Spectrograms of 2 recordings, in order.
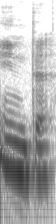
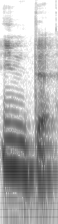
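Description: The two takes are said the same way.

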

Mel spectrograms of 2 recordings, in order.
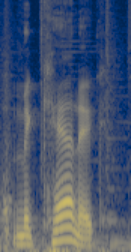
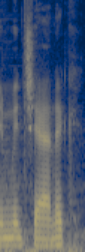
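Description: First: The ch is pronounced as k. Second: The ch is pronounced as ch. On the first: The speaker calls it right. "в некоторых случаях как К" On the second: The speaker calls it wrong. "а не"

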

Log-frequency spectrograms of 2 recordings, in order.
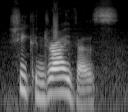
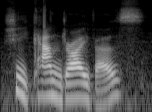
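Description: First: The vowel in 'can' is a weak, reduced schwa sound. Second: The vowel in 'can' is a full, open 'a' sound. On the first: "we say" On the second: "And instead of"

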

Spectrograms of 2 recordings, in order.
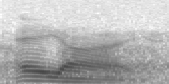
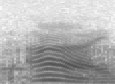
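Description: First: The name is said as two vowel sounds. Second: The name is said as one vowel sound. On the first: The speaker calls it wrong. "not Ai, I guess, as most people call it" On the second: The speaker calls it right. "It's pronounced I"

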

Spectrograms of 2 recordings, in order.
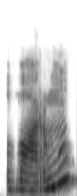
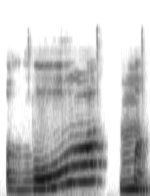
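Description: First: The word is read as spelled, with R. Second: The word has an O vowel and no R. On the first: "Пишеться ось так" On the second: "Читається через О. І Р не читається"

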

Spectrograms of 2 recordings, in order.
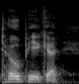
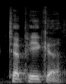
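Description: First: The first vowel is a full 'oh' sound. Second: The first vowel is a reduced 'uh' sound. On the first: This is how outsiders say the name. The speaker calls it wrong. "I love that we're saying Topeka" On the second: This is how locals say the name. The speaker calls it right. "everybody in Kansas says just... Topeka, like it's T-A-P-E-K-A"

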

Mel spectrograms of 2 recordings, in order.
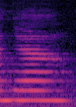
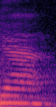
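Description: First: The syllable is said on a level tone. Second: The syllable is said on a low falling tone.

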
